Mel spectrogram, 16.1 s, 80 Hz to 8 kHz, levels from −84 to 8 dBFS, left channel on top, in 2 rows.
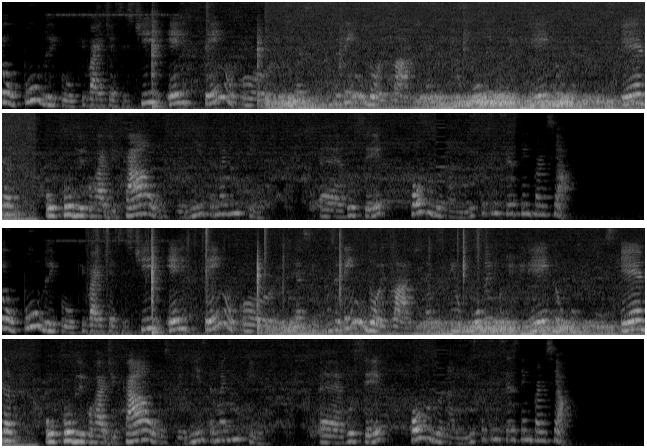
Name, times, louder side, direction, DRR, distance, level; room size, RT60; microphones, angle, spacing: voice 1, 0.0-11.3 12.0-12.8 13.1-15.1, right 2 dB, 40° right, 1 dB, 1.0 m, -38 dB
sound 1, 0.5-14.5, left 1 dB, 10° left, 0.6 m, -56 dB
sound 2, 1.0-6.2, right 7 dB, 65° right, 0.3 m, -46 dB
sound 3, 3.3-8.5, left 5 dB, 75° left, 0.4 m, -34 dB
5.2 x 2.1 x 3.5 m, 0.32 s
head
